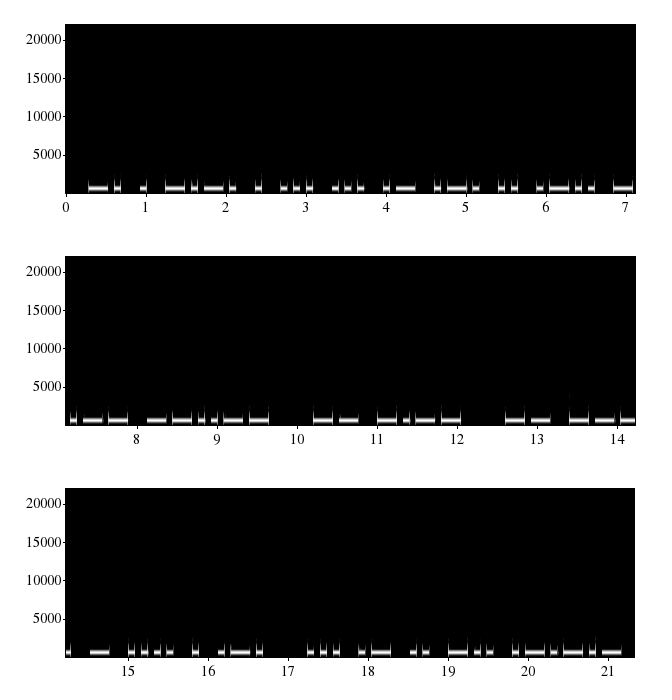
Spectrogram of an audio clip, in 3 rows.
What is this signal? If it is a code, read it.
Morse code, heard as a keyed tone, about 15 wpm, 700 Hz. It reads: NECESSARILY, MY MOTHER SAID.
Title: Sentences from Top 1400 Words 15wpm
